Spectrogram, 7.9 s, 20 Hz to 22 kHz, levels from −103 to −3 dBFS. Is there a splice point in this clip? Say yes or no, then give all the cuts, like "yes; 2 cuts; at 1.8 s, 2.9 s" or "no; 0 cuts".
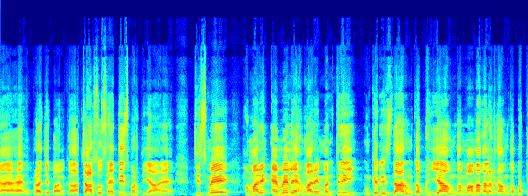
yes; 1 cut; at 1.2 s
